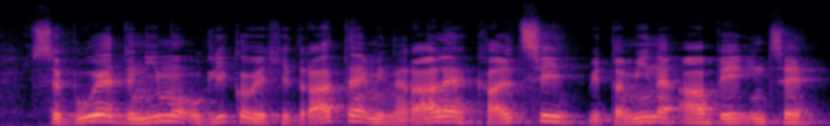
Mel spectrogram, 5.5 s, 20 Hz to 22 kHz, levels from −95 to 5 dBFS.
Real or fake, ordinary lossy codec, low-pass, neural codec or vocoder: real; none; 19.8 kHz; none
